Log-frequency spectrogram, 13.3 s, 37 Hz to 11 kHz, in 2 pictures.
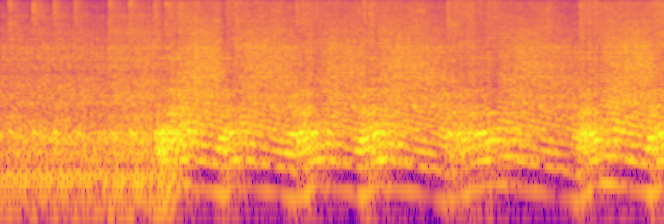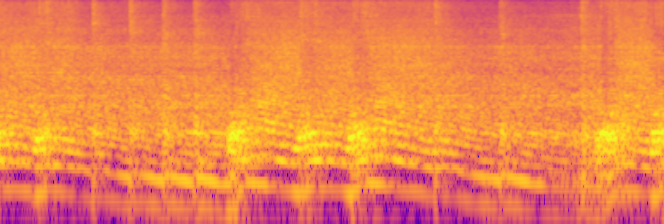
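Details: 2001 Honda CR250 two-stroke, just started after not running: crisp ringing rapid blips with no knocks or rattles, engine sounds good mechanically, but smoking heavily and slow on throttle; owner suspects rich mixture or excess oil.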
